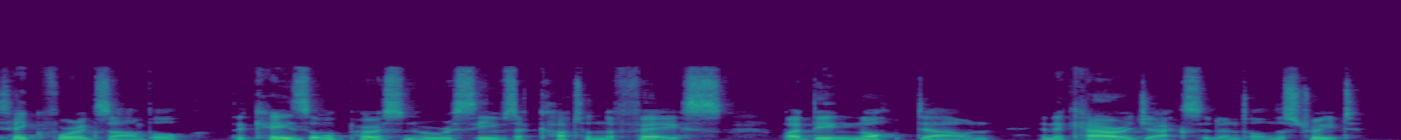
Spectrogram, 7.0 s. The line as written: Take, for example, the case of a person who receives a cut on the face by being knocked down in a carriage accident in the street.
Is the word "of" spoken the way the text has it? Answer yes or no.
yes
